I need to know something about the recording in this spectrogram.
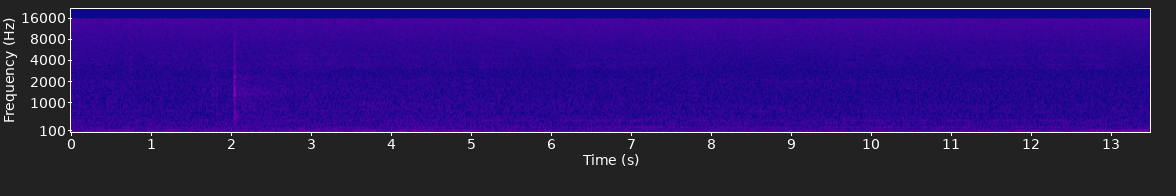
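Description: A cello plays soft, slow, sustained notes.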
